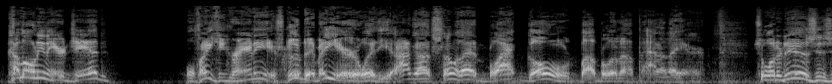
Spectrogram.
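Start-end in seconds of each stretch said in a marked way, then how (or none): 0.1-1.1 high hillbilly granny call; high-pitched mock hillbilly twang. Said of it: "She talked like Granny from the Beverly Hillbillies". 1.8-7.1 hammed-up country hillbilly accent; hillbilly reply. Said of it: "Granny from the Beverly Hillbillies".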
